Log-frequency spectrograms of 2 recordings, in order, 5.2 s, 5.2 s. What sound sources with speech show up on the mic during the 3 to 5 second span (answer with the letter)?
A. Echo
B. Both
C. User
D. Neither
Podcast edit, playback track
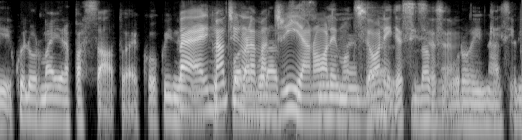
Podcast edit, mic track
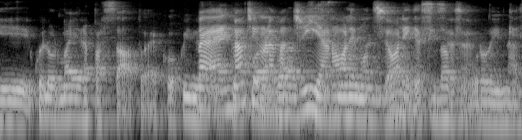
A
